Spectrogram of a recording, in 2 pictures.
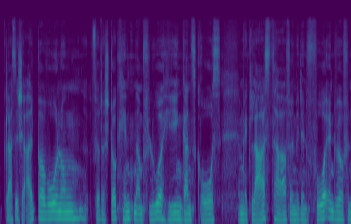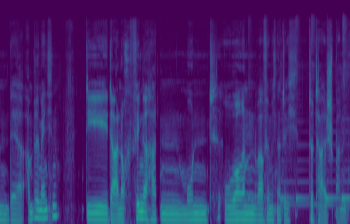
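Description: Swabian man telling lively anecdotes. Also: medium pitch, measured pace. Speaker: company founder. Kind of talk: interview storytelling.

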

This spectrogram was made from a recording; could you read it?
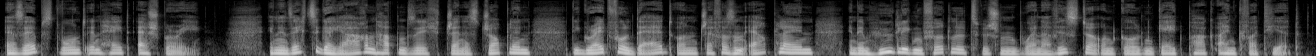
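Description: A narrator reading a documentary script in an even, measured way. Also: medium pitch, creaky, dry recording, clean studio sound.

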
